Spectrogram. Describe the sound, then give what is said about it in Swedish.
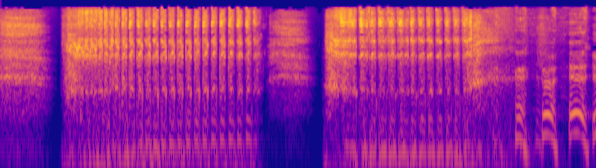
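A voice loudly mimics a revving motorcycle engine, sustained buzzing bursts with a short gap between them, ending in a few rising and falling vocal swoops. “doff, doff. Sådana motorer. Ja, ja. Så när du gasar så”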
